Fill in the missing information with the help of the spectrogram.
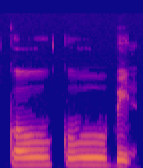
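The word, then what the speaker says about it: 航空便: কৌকুবিন, এটা হচ্ছে উচ্চারণ কৌকুবিন, ইয়ামেরু।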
